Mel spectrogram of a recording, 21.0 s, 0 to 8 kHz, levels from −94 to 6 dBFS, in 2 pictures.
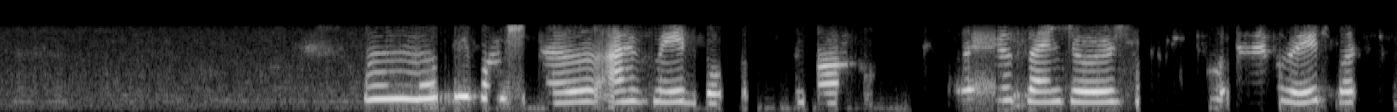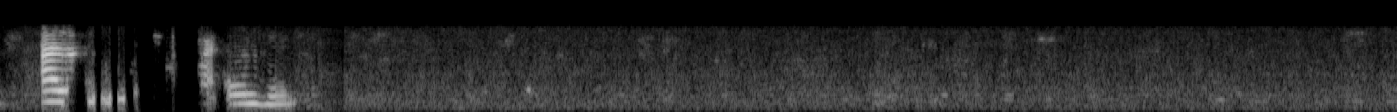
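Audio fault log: Throughout: G.729 codec. The speech is plainly rough and slightly synthetic, built from a vocal-tract filter, a pitch predictor and a few pulses per frame instead of the true waveform. This points to an 8 kbit/s G.729A stream. On a spectrogram, energy stops sharply at 4 kHz, with nothing above. The harmonics look smeared and grainy rather than cleanly striated, and noisy consonants appear as blotchy, uneven patches.
2.46 to 11.19 s: other side's voice leaking through. A second, fainter voice runs underneath the talker, roughly 25 dB below the main speech. The likely cause is the far end's audio playing from a loudspeaker and reaching the microphone without being fully cancelled. On a spectrogram, weak harmonic traces appear in gaps between the talker's syllables and do not line up with the main voice's pitch. The waveform shows low-level activity where silence should be.
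3.25 to 12.27 s: speech suppressed in double talk. The talker's voice repeatedly dips, thins out and cuts away in pieces, adding up to around five seconds. At its deepest it drops by roughly 40 dB, close to vanishing. This happens while the leaking far-end voice is present, likely because the canceller treats both voices as echo and attenuates them together. The waveform shows abrupt envelope notches mid-phrase. The spectrogram shows high frequencies fading and whole syllables going dark.
7.32 to 7.52 s and 12.90 to 13.07 s: VoIP packet loss concealed by the speech codec. Each event replaces about 150 ms of audio, which fits roughly five lost packets. In their place, the decoder stretches its last pitch and filter into a buzzy tone or coloured noise that fades. The voice stays weak and distorted briefly afterwards while the codec state recovers. A spectrogram shows flat, unchanging bands that dim steadily. 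The waveform shows a repetitive stretch with a decaying envelope.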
